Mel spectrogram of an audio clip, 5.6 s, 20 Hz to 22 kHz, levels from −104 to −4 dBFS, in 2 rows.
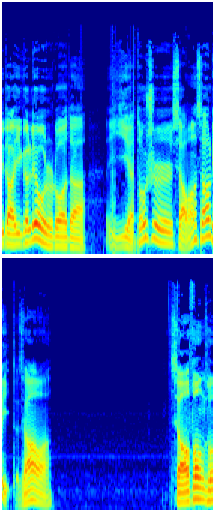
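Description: From 1.06 to 1.76 s the speech breaks into processor overload crackle. The processor keeps missing its deadlines for very short buffers of around 3 ms. Each miss drops a gap of silence with hard edges into the signal, and around twenty of these strung together sound like a gritty tearing over the sound. On a waveform the span is peppered with tiny flat-line notches. On a spectrogram it shows thin vertical broadband streaks that stop when the load eases.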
